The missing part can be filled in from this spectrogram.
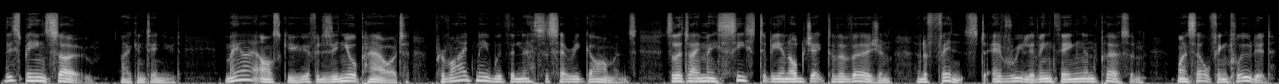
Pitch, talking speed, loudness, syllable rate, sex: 125 Hz, 200 wpm, -17 LUFS, 5.9 syllables/s, male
